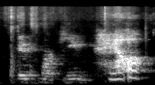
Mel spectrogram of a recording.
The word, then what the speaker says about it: Marcini: It's Marcini. We've been pronouncing his last name wrong.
